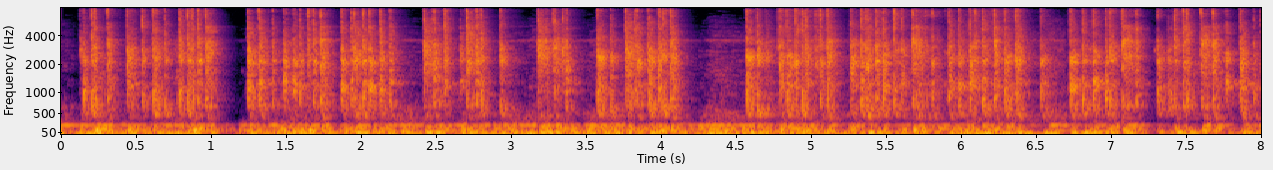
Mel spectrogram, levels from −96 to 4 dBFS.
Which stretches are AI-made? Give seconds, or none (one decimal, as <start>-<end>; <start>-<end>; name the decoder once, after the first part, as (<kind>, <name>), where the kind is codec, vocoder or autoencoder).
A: 4.7-7.5 (autoencoder, DAC-VAE)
